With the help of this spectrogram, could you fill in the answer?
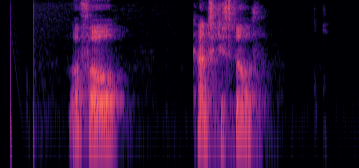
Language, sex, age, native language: Icelandic, male, 40-49, Icelandic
